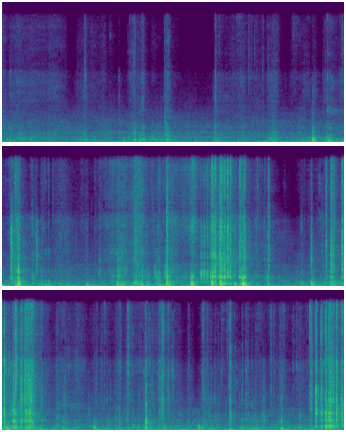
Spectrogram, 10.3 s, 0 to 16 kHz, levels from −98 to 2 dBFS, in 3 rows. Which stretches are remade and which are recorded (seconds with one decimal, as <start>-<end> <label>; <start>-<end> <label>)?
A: 0.0-3.5 recorded; 3.5-4.1 remade; 4.1-4.7 recorded; 4.7-9.2 remade; 9.2-10.3 recorded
